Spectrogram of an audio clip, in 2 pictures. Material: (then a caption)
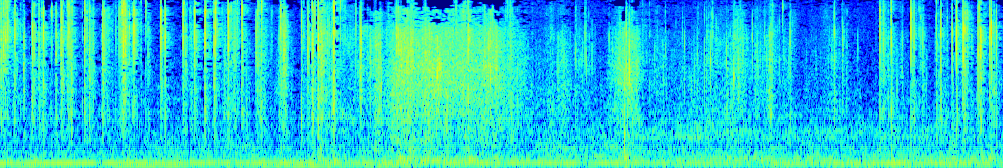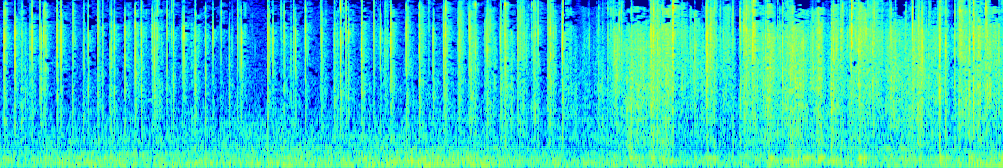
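Coconut shell. Long nails scratch and tap across a handbag covered in coconut shell chips, making dense, bright, dry crackling and clicking. The scraping eases to a softer patch midway, then builds back to busy, crisp scratching toward the end.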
